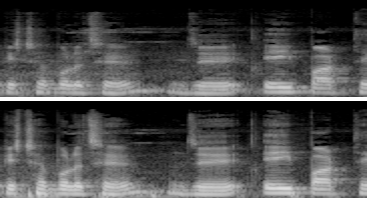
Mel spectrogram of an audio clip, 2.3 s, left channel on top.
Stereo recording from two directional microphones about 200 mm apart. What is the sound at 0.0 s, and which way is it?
Speech, 35° right (ahead or behind).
